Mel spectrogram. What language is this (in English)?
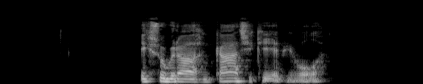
Western Frisian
